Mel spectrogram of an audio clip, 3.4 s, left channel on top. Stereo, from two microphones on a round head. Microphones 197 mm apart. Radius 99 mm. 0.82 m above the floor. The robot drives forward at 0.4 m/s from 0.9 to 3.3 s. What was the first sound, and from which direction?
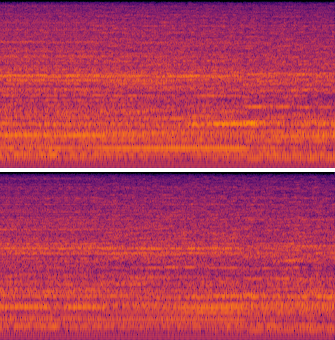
An engine running, 55° left (ahead or behind).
